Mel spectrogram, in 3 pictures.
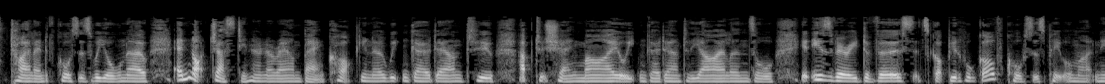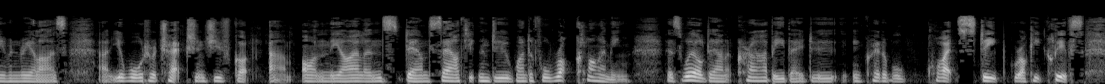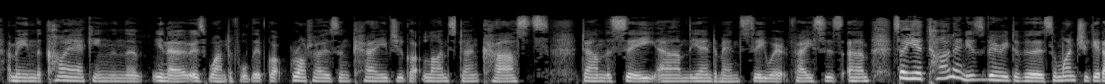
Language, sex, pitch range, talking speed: English, female, 145-170 Hz, 210 wpm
